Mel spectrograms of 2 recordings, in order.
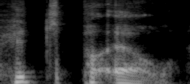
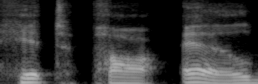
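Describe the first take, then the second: First: The middle root consonant is single. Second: The middle root consonant is doubled. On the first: The speaker calls it right. "there's a shva here, and there's no geminate" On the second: The speaker calls it wrong. "Not hit Pa'el"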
